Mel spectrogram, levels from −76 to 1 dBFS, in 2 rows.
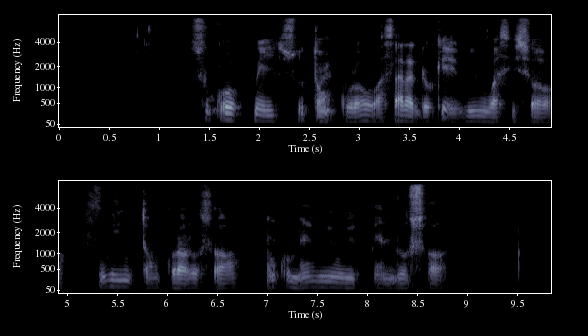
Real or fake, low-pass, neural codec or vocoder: fake; 7.2 kHz; codec, 16 kHz, 8 kbps, FunCodec, trained on LibriTTS, 25 frames a second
